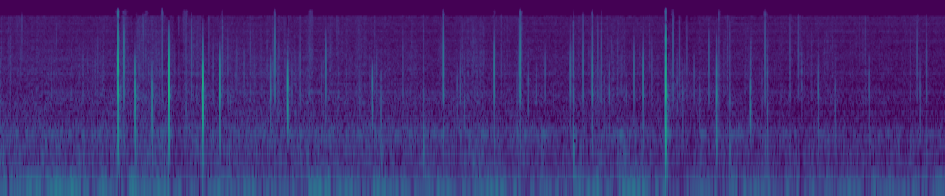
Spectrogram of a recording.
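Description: Experimental electronic noise music: sparse, irregular clicks and crackles over a low steady hum and faint hiss, with a cluster of sharp clicks about a second in and a single loud click about five seconds in.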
